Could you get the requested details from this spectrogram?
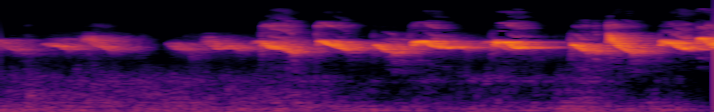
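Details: Caged Oriental white-eye in song training gives rapid, high, sweet twittering, notes rising and falling in quick succession and growing louder partway through, with little else audible.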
